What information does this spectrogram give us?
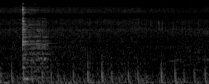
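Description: Pancakes frying in a pan with ghee or olive oil give a faint, steady sizzle. A sharp click comes near the start, followed by soft irregular ticks and crackles.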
